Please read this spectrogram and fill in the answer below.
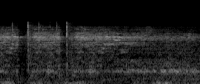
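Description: Electronic toy sword (DX Kaenken Rekka) playing a short musical sound effect through its small speaker. It opens with a few sharp hits and then holds a shimmering tone that slowly fades.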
